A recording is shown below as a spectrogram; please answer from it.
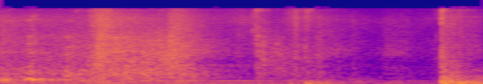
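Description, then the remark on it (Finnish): A door shuts with a heavy thud near the end, following a couple of seconds of dull rumbling and shuffling movement, closing out the freezing cold outside from a warm storage room. “Pakkanen jää oven taakse.”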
